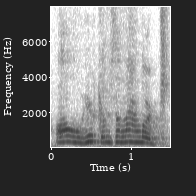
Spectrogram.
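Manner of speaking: put-on high, loud, alarmed child's cry; a frightened little kid spotting the landlord; scared kid. Scared kid warning the others as the landlord comes, loud and high.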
